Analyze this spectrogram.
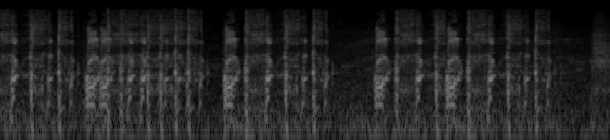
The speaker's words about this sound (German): was den Vorteil hat, dass man es aber sehr, sehr schnell merkt, ja, weil das Spiel einem dann einfach als Soundkulisse quasi nur noch die Übergeb-Sounds reinspielt und dann weißt du schon, okay, jetzt muss ich mal schnell auf die Suche gehen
